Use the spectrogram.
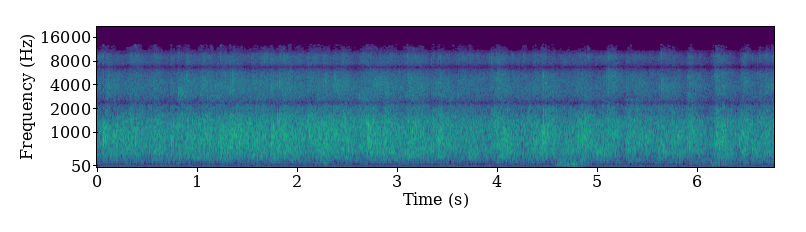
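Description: An audience applauds three speakers after their talks, a steady, dense, even wash of many hands clapping at once for several seconds, with no voices rising above it.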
